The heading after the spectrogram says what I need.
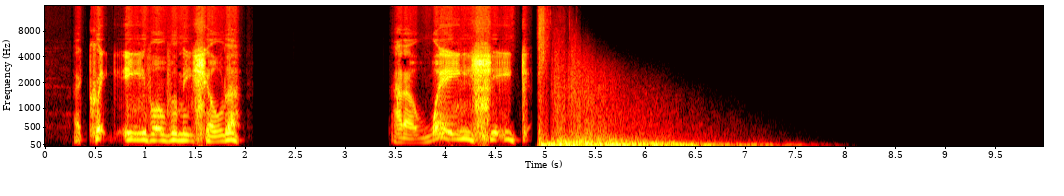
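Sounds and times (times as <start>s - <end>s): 
speech: 0.3s - 2.0s, 3.4s - 5.2s
deep muffled explosion outside with a long low rumble: 5.0s - 7.6s.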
